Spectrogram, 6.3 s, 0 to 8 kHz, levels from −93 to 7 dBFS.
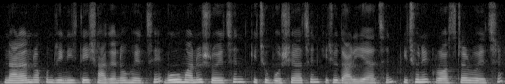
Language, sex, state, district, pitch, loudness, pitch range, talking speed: Bengali, female, West Bengal, Purulia, 205 Hz, -32 LUFS, 185-220 Hz, 180 wpm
